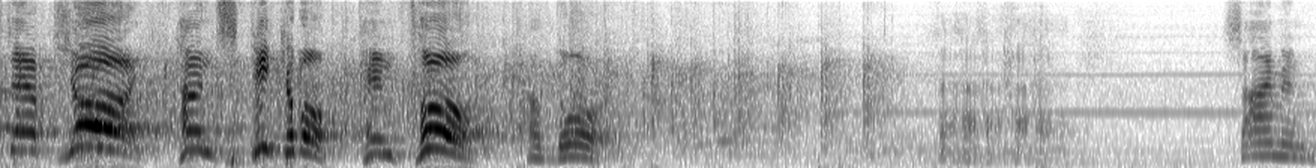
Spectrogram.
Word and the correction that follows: Simone: Biles, a young Olympian. Simone, you're right, it is Simone. I wasn't even looking at it and said it wrong.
